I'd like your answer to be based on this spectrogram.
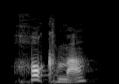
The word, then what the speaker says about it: chokmah: The word wisdom comes from a Hebrew word that is pronounced chokmah. It's got that guttural on the front end, so you got to a little bit. Chokmah.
